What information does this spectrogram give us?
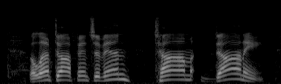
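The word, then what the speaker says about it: Danis: The left offensive end, Tom Donnie. His name's spelled D-A-N-I-S, but it's pronounced Donnie.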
